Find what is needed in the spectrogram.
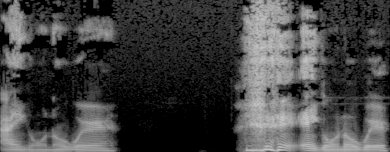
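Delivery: on the verge of tears. A father speaking to his twins, about to cry. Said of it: "I'm about to cry".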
